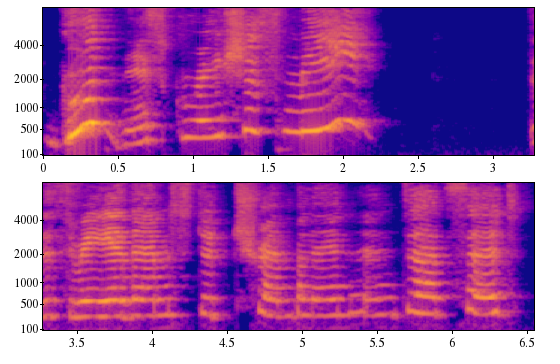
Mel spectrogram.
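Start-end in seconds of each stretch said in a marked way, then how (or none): 0.1-2.2 high, loud, slow outcry; shocked exclamation. A narrator's reading. Mother T-Rex seeing the water, loud shocked exclamation. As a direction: exclaim it in big astonishment. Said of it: "and exclaimed".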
